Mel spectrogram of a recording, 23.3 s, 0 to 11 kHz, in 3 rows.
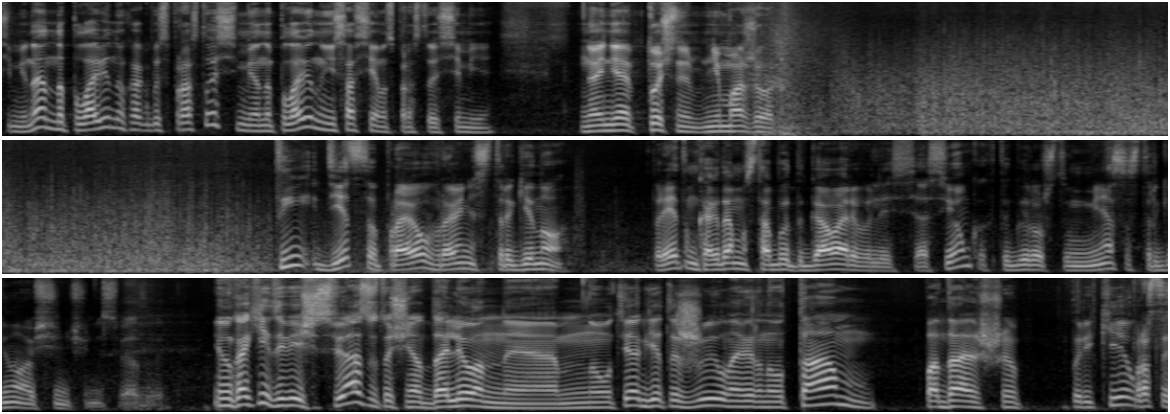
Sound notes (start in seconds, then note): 6.1 wind blowing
